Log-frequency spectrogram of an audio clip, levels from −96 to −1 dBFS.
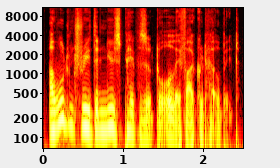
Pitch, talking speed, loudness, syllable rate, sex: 120 Hz, 285 wpm, -17 LUFS, 6.0 syllables/s, male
